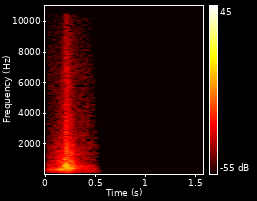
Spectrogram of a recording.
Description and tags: whoosh sample
Whoosh sfx made from a cable. Recorded through a cardioid Oktava MK012.
foleys, sfx, whoosh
